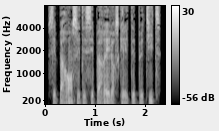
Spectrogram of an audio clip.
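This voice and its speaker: A man reading a novel aloud in an even, measured way. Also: a bass voice, breathy edge, no room sound, clean studio sound. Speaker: narrator. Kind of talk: audiobook narration.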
